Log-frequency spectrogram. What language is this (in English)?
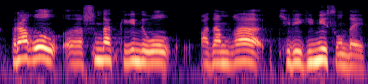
Kazakh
